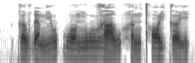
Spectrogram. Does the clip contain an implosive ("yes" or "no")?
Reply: yes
